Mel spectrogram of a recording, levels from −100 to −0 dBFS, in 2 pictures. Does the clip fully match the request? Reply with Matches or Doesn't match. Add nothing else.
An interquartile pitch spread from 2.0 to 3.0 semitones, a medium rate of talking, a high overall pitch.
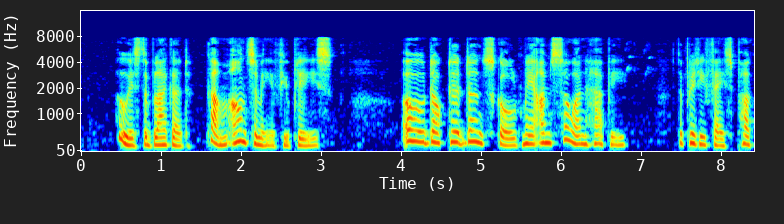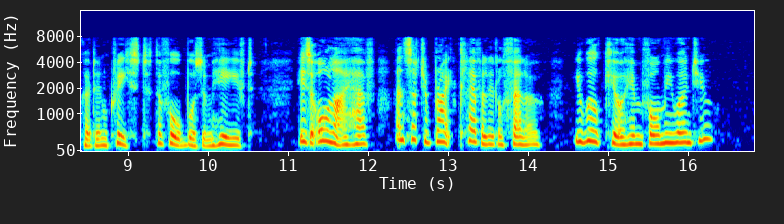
Doesn't match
